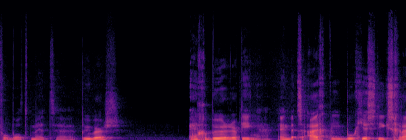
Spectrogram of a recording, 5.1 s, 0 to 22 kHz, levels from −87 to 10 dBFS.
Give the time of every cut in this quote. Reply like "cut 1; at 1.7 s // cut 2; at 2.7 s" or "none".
cut 1; at 2.5 s // cut 2; at 3.0 s // cut 3; at 3.7 s // cut 4; at 4.1 s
